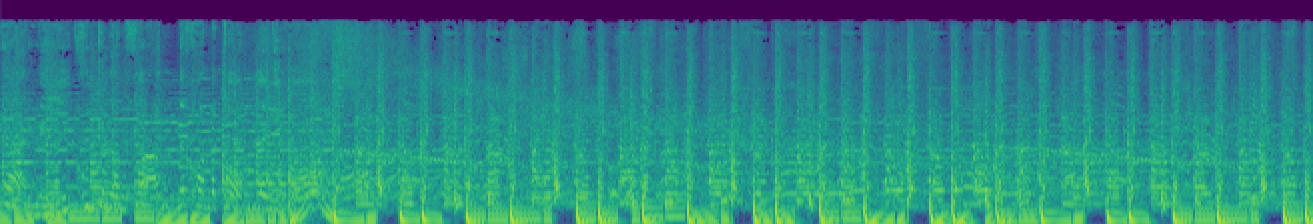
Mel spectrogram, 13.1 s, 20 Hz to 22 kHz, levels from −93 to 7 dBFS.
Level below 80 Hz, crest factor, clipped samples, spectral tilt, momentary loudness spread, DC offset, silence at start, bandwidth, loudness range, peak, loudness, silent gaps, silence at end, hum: -18 dBFS; 12 dB; under 0.1%; -5 dB/octave; 3 LU; under 0.1%; 0 s; 16 kHz; 1 LU; -2 dBFS; -14 LUFS; none; 0 s; none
